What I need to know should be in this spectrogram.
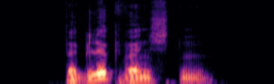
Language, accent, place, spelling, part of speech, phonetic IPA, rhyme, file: German, Germany, Berlin, beglückwünschten, adjective / verb, [bəˈɡlʏkˌvʏnʃtn̩], -ʏkvʏnʃtn̩, De-beglückwünschten.ogg
- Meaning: inflection of beglückwünschen: 1. first/third-person plural preterite 2. first/third-person plural subjunctive II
